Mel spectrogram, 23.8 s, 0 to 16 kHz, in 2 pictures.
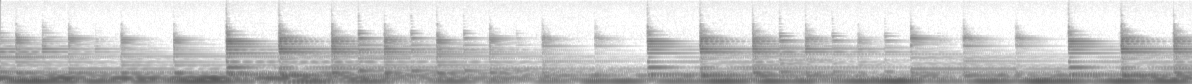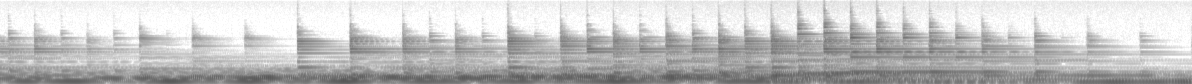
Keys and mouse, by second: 0.8 Escape, 2.0 ctrl+z, 3.4 click, 5.6 e, 7.5 z, 8.5 click, 9.4 Tab, 10.9 click, 12.3 ctrl+z, 12.5 ctrl+z, 13.5 ctrl+z, 14.0 ctrl+z, 17.4 g, 17.8 z, 18.5 click, 19.2 Tab, 19.6 g, 20.1 z, 21.9 click, 22.5-23.2 drag, 23.4-23.8 drag.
